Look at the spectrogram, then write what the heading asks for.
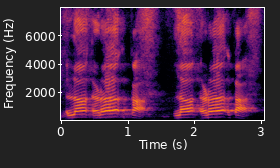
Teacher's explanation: जिसके बोलने में जिह्वा जो है उल्टी हो जाए, इसका नोक उल्टा हो जाए, ये जो सामने वाला नोक है वो उल्टा हो जाएगा, तो उसको कहेंगे उत्क्षिप्त व्यंजन। · तो ड़ जैसे बोल रहा है, जीभ क्या हो रहा है जी, टर्न हो जा रहा है ना, पीछे बैक हो जा रहा है और आकर के फिर मार रहा है और आगे क्यों बढ़ रहा है, ल ड़ का। तो ड़ और ढ इसको बोलते समय जीभ उल्टा हो जाता है, इसलिए इसको कहते हैं उत्क्षिप्त व्यंजन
